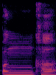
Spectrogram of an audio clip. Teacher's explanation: تنوین یا نون ساکن کے بعد حروف اخفا آوے تو نون کی آواز کو ناک میں چھپا کر پڑھنا چاہیے، نوک زبان تالو سے ہٹا کر، جیسے اردو میں پنکھا کے نون کو پڑھتے ہیں، جیسے ہم لوگ ہوتا ہے نا پنکھا، ناک میں آواز جاتی ہے ایسی۔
